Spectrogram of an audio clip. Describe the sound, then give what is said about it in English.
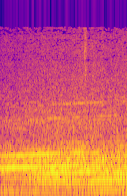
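A vintage race car engine revs, roaring loudly and steadily, its rich harmonic drone holding constant for under two seconds with no voices. “People think I'm crazy because I drive my super expensive vintage race cars in vintage races that involve a lot of other cars and concrete barriers.”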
